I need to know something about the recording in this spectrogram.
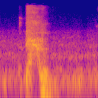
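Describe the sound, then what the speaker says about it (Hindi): One sharp, explosive cough bursts out at close range, brief and loud against a quiet, faintly humming background. "देखो मुझे भी खांसी आ रही है काफी।"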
